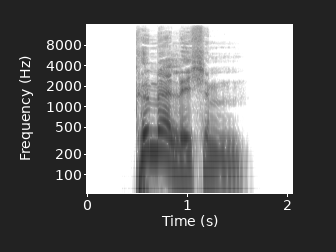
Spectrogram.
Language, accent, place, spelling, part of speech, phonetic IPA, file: German, Germany, Berlin, kümmerlichem, adjective, [ˈkʏmɐlɪçm̩], De-kümmerlichem.ogg
- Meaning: strong dative masculine/neuter singular of kümmerlich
